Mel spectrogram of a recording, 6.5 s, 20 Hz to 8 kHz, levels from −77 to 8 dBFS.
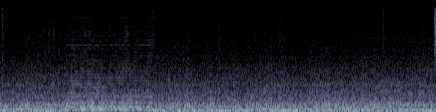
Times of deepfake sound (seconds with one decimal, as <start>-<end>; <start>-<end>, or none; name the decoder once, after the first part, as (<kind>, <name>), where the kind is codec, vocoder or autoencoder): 1.0-2.3 (vocoder, HiFi-GAN)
